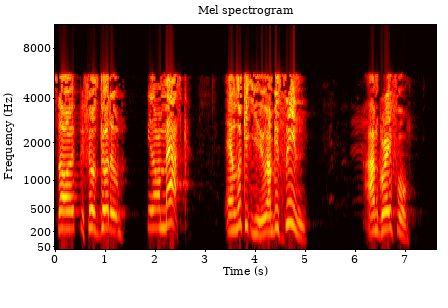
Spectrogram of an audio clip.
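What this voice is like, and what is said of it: Nigerian accent. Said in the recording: “I got an accent ... I am Nigerian-American ... I'd grown up in Nigeria”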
